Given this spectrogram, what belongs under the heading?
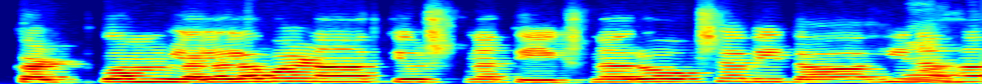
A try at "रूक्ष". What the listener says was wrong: If you are telling Roksha, it's Ruksha. Ruksha.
